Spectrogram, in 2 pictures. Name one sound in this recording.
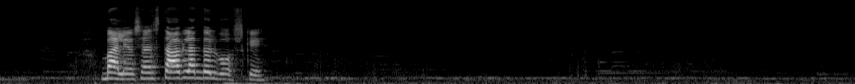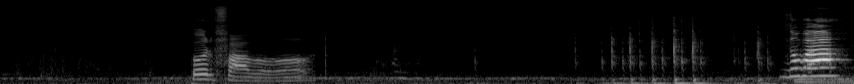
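A young woman speaks with feeling into a close microphone, in short bursts.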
